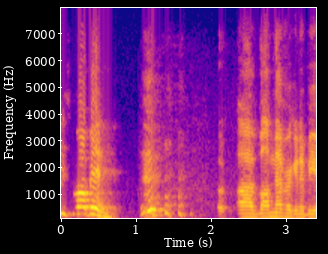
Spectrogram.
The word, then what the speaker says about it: Robin: I thought you said Robert, but it's Robin.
